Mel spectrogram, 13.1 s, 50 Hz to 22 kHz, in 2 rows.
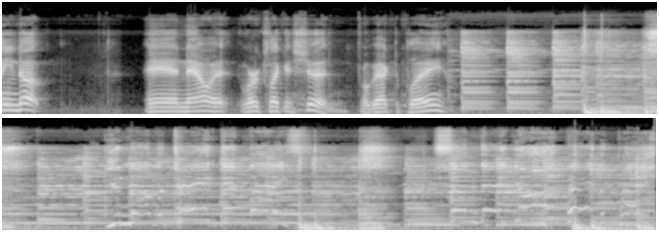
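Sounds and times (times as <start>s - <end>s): rock song with piano and singing: 5.8s - 13.0s.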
